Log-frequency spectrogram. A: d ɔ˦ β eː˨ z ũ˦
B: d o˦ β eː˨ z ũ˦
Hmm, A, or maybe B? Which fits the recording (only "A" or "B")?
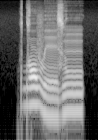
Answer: A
